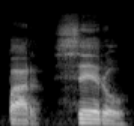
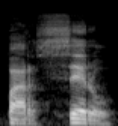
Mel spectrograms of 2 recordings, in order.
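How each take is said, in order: Both takes have the same delivery.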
